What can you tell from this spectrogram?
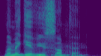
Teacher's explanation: saying let me requires you to actually stop the air flow in your mouth for the T and then start it all over again for the M.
